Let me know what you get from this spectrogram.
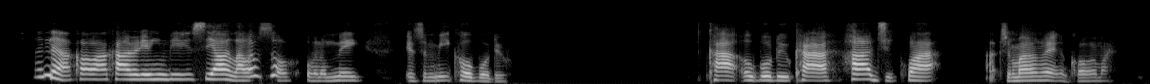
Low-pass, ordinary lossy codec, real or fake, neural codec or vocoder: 7.2 kHz; Opus, 32 kbps; fake; codec, 16 kHz in and 24 kHz out, 0.4 kbps, LongCat-Audio-Codec, four codebook decoder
